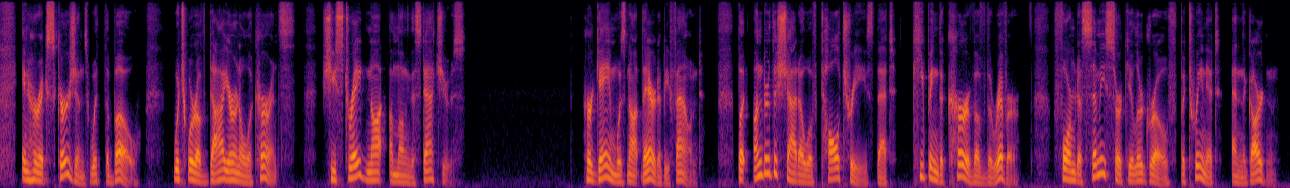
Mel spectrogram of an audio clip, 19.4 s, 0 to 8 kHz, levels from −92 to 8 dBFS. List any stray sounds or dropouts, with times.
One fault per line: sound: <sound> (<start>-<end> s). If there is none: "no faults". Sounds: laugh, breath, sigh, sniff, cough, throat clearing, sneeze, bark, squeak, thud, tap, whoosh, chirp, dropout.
no faults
